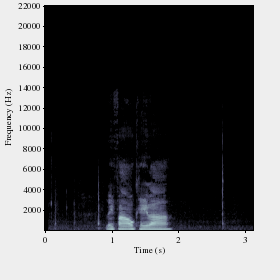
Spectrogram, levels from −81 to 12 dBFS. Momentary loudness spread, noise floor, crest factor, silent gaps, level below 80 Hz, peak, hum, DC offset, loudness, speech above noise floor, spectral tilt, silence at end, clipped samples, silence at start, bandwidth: 14 LU; -62 dBFS; 18 dB; none; -56 dBFS; -2 dBFS; none; under 0.1%; -18 LUFS; 46 dB; -8 dB/octave; 1.2 s; under 0.1%; 0.9 s; 7 kHz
